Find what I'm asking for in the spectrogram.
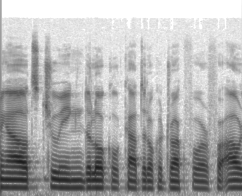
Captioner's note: speaking in foreign language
